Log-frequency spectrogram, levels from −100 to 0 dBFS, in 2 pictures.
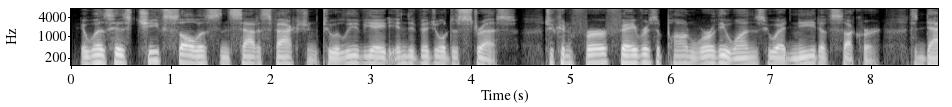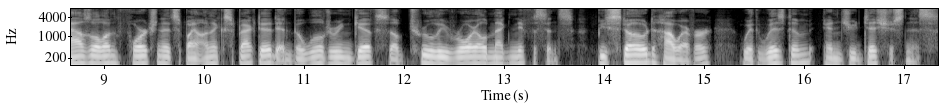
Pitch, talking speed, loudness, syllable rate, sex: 110 Hz, 140 wpm, -19 LUFS, 5.1 syllables/s, male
